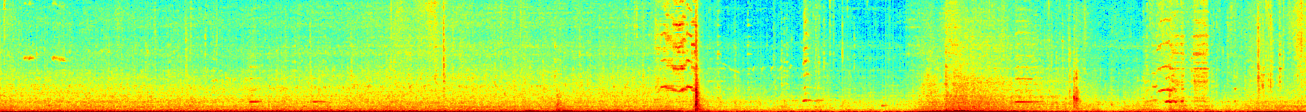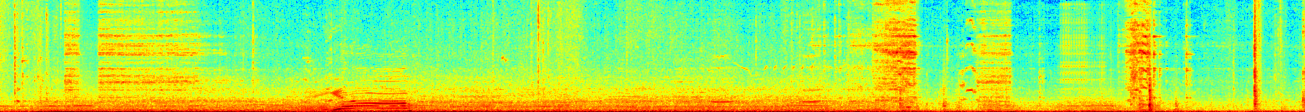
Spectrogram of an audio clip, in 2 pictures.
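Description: Old Chevy dump truck's engine running in the cab while driving over a rough field, a steady low drone that rises briefly in pitch partway through. A single knock comes about a quarter of the way in, and a brief rising squeal sounds past the middle.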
